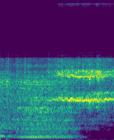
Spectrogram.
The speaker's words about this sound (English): And here comes a car.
